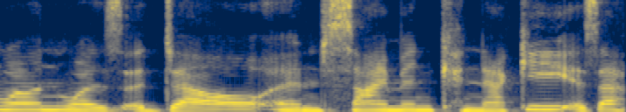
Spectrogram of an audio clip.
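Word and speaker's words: Konecki: and the main one was Adelle and Simon Connect E is that how you pronounce his last name yeah Kenickie they split after seven years together and they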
